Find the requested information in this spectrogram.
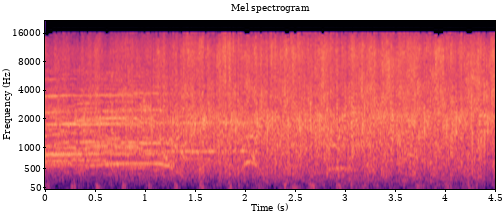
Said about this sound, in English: Let's hear it for the wait staff here at the...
